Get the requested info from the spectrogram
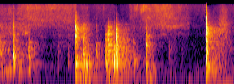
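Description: Clattering knocks and rubbing from an electrical cable and plug being handled against the wooden frame of a homemade steam generator cart, loudest about a second in.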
